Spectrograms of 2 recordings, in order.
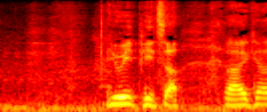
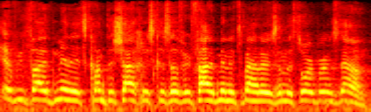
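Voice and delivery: higher-pitched mock lecturer; speech-giver; 6 semitones higher than usual. Speaker parodying the punctuality speech, high preachy nagging. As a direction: rattle off a sermon-like nag, pitched up. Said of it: "You know the speech when they go on".

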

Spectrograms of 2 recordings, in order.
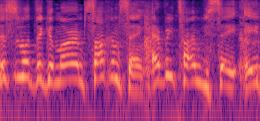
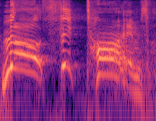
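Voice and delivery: high slow put-on voice of a brash visitor; lightly voiced eager fan; imitating visitor; 5 semitones higher, much slower than usual. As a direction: drag out the praise like a clueless guy. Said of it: "He goes".

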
